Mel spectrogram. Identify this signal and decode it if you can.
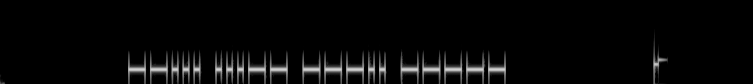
Morse code, heard as a keyed tone, about 22 wpm, 700 Hz. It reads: 7380
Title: Numbers - 4-Digit 22wpm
